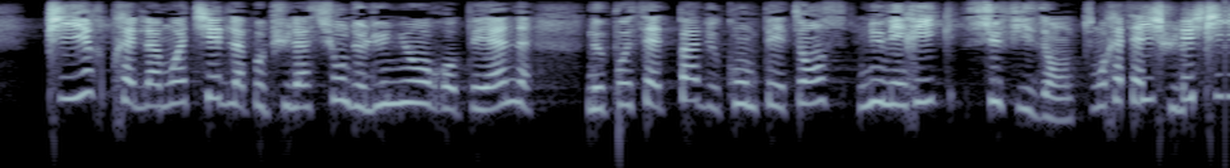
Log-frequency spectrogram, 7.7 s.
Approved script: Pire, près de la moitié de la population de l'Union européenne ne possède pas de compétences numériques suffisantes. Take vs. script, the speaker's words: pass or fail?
fail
